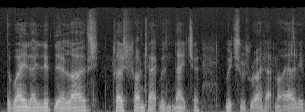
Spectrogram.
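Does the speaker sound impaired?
Yes: tongue cancer; aggressive tongue cancer, radiotherapy and chemotherapy, stomach feeding tube for swallowing problems after treatment; speech and swallowing problems persist to a certain extent; lasting speech and swallowing problems, still present to a certain extent.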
